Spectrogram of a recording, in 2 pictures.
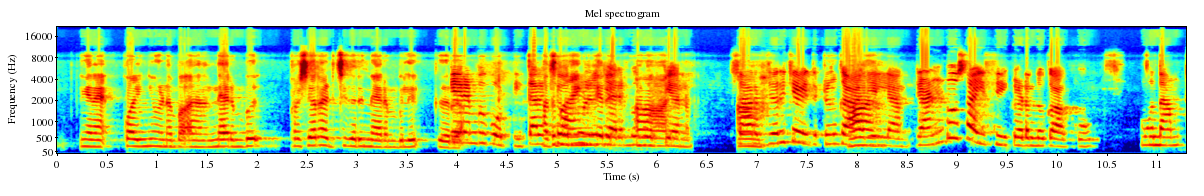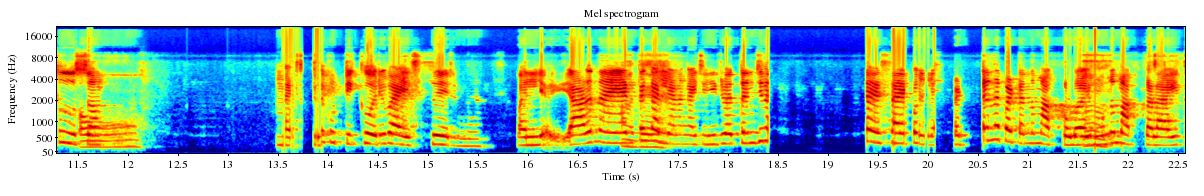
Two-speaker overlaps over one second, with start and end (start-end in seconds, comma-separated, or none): none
